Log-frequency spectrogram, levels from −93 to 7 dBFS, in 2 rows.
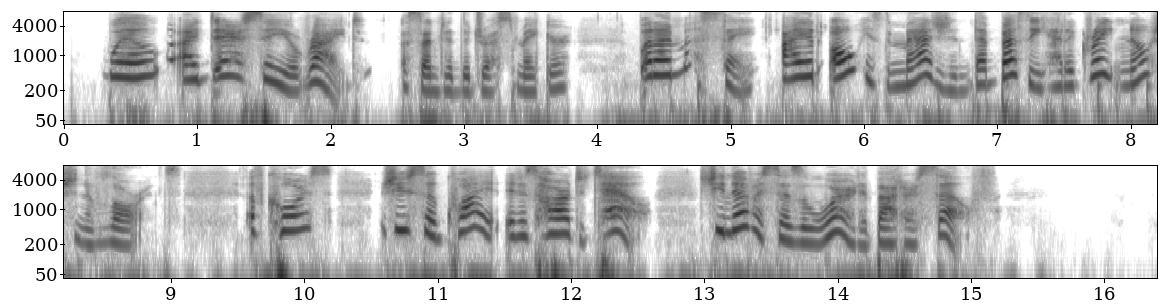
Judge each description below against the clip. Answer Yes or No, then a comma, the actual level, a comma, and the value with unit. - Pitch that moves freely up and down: Yes, wide, 9.0 semitones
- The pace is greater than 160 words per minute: No, average, 155 wpm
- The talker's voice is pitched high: Yes, very high, 310 Hz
